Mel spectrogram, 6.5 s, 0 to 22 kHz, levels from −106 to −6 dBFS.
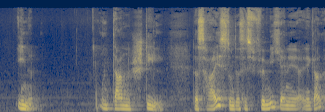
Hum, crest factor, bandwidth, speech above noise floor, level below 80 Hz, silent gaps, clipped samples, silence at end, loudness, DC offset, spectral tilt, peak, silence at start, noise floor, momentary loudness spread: none; 24 dB; 16.5 kHz; 35 dB; -66 dBFS; none; under 0.1%; 0 s; -26 LUFS; under 0.1%; -3 dB/octave; -6 dBFS; 0.35 s; -63 dBFS; 21 LU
